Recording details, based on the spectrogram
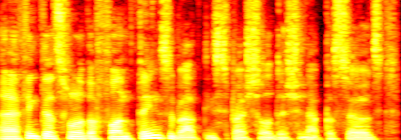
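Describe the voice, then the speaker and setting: A man with a fairly low voice co-hosts a podcast in relaxed conversational phrasing. The recording is dry, with very little room sound around his casual introduction. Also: very fast, breathy edge, no room sound. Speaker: podcast co-host. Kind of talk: casual introductory chat about an audio drama.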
